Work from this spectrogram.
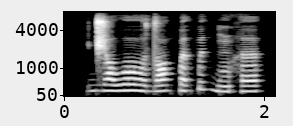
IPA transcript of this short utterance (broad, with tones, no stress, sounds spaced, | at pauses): d͡ʒ ɔ˧ w oː˦˨ d ɔ˨˦ k͡p ə˨˦ k͡p ɨ˦ ɡ͡b ũ˨ h ə˧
